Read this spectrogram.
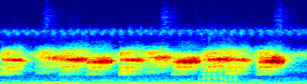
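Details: Several frogs give long, harsh, buzzing croaks, each lasting close to a second and running into the next, with a low faint hum underneath.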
